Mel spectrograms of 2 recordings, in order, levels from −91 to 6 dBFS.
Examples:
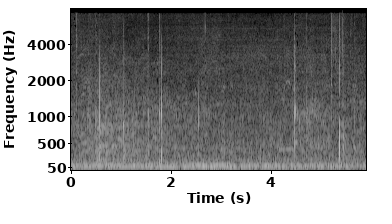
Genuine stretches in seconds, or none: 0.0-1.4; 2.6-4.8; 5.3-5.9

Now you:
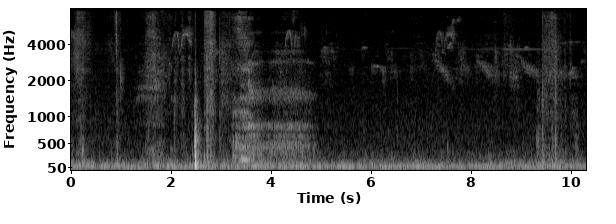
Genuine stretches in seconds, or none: 1.0-10.3

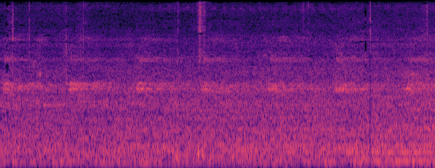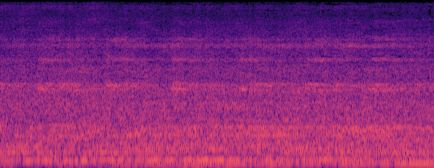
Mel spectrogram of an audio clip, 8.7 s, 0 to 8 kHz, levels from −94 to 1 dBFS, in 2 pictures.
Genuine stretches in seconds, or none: 1.5-3.4; 8.0-8.7

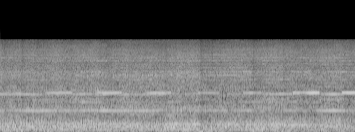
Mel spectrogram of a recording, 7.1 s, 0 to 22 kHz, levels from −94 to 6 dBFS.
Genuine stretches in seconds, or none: 0.0-1.2; 4.0-5.9; 6.4-7.1

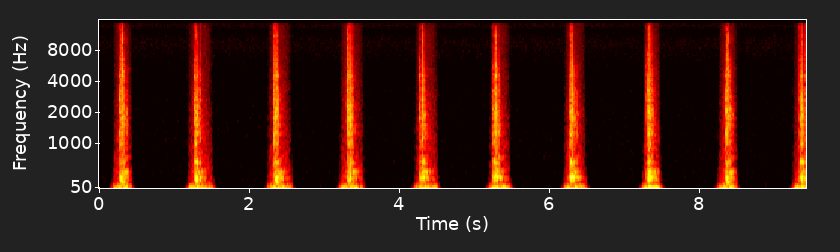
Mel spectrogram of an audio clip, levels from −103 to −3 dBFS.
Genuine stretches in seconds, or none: 0.0-9.4

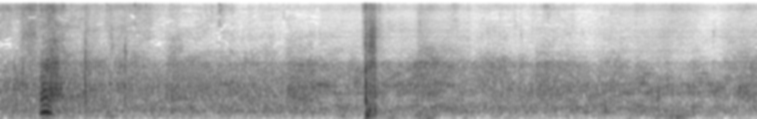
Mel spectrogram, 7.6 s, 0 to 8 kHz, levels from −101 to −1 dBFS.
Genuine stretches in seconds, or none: 0.0-3.2; 4.8-6.2

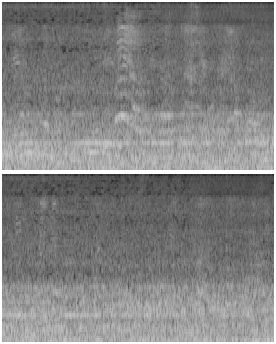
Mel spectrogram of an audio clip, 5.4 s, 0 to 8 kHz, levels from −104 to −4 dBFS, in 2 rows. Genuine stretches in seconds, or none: 0.0-1.6; 2.8-4.6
